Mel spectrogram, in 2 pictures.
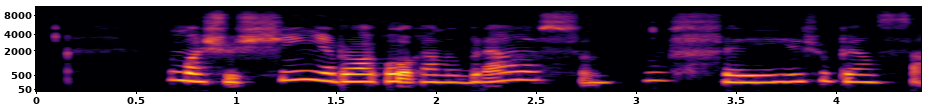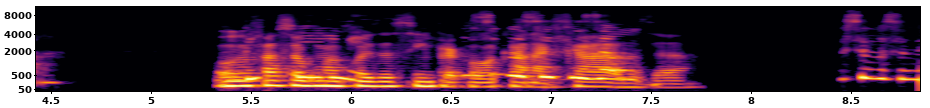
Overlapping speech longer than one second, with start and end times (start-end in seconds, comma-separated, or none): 5.3-7.5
